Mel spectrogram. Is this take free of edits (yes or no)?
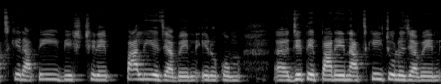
yes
